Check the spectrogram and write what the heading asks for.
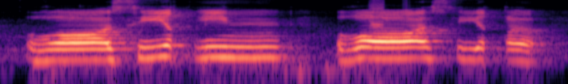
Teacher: قاف کسرہ کے ساتھ جب ہوتا ہے اس کی بھی تفخیم کم ہو جاتی ہے · تو غین کو خوب موٹا رکھیں، اس کے ساتھ غین کا الف بھی، غین کے ساتھ الف بھی موٹا ہوگا کیونکہ الف اپنے ماقبل کے تابع ہوتا ہے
